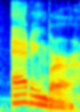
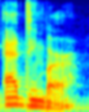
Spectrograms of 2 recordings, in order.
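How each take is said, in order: First: Edinburgh with the D as a quick tap, "eh-ren-be"; flapped D. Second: Edinburgh with a clear stopped D, "eh-din-ber"; full D. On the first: Teacher contrasting flapped and plain D. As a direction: tap the D in Edinburgh instead of a full stop. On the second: Teacher giving the plain D version. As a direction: land a full hard D in Edinburgh. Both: Shown as a demonstration. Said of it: "ao invés de Edinburgh".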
